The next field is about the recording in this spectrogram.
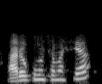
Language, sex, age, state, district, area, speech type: Maithili, male, 18-30, Bihar, Purnia, urban, conversation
